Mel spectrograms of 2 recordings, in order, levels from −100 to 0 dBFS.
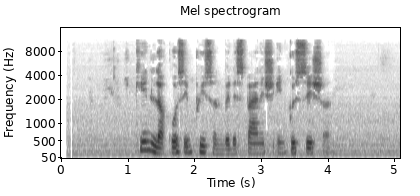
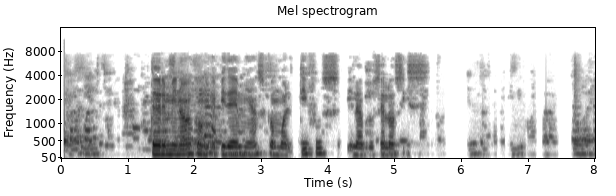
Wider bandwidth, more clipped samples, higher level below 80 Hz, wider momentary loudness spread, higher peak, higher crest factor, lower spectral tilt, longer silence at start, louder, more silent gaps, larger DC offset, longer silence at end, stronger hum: first, 11.5 kHz vs 7.8 kHz; neither; second, -78 dBFS vs -58 dBFS; second, 6 LU vs 23 LU; second, -10 dBFS vs -4 dBFS; about the same, 22 dB vs 20 dB; second, -2.5 dB/octave vs -6 dB/octave; first, 0.65 s vs 0.05 s; second, -28 LUFS vs -21 LUFS; second, none vs 4.20-4.28 s, 5.84-6.07 s, 7.14-7.21 s, 7.50-7.64 s; neither; first, 0.95 s vs 0 s; neither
